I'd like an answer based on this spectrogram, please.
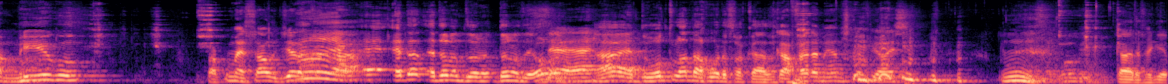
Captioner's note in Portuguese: risos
